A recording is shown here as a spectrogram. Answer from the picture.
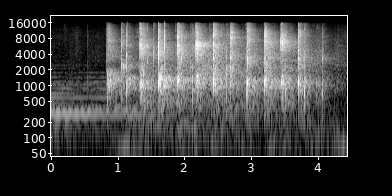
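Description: A grand piano's closing chord dies away. Then, about a second in, a few people start clapping in an even rhythm of about four claps a second.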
